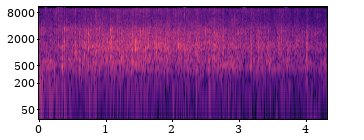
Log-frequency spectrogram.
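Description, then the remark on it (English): Sustained audience applause, a dense, steady wash of many hands clapping at a fairly even loudness throughout, with no voices breaking through. “I knew that applause was going to come, and he deserves another one.”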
